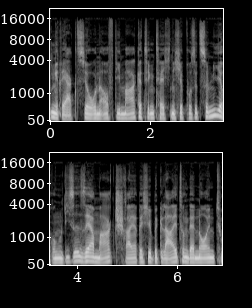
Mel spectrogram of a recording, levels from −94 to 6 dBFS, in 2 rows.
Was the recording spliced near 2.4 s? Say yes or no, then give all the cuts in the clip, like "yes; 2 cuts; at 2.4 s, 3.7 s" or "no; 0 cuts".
no; 1 cut; at 4.1 s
